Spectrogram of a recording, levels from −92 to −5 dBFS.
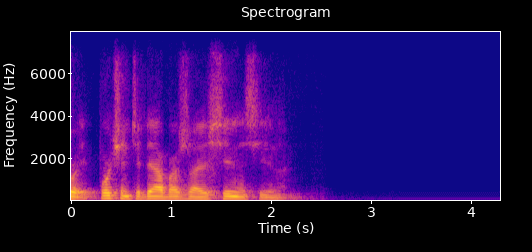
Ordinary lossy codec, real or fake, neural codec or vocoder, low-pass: Opus, 16 kbps; fake; codec, 16 kHz, about 1 kbps, DyCAST, with the encoder's durations; 7.2 kHz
